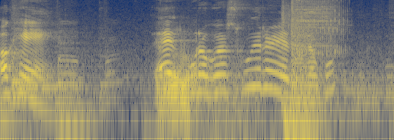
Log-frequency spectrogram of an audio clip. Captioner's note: gulp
